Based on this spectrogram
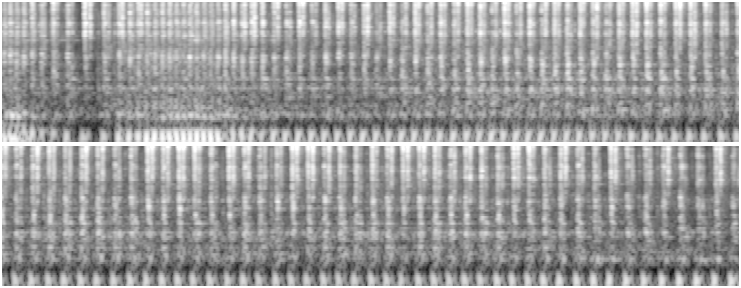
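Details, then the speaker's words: Single-cylinder motorcycle idling with a loud, fast metallic clatter over the exhaust beat, started faintly a week earlier then suddenly got loud; suspected tappets or timing chain; slack timing chain from failed tensioner, tensioner replaced. "y pues ese es el sonido que está haciendo ya anteriormente ya sea ese ruido pero empezó poco a poco esto tiene apenas hace como una semana que empezó con ese sonido pero era más leve"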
